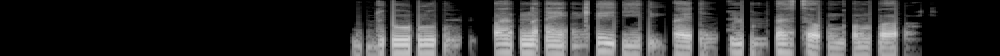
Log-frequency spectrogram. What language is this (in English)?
Mbum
